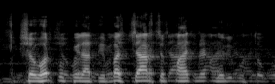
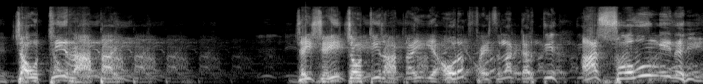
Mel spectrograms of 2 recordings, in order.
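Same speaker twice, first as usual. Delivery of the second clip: climactic proclamation; 13 semitones higher, 16 dB louder than usual. A narrator's reading. Storyteller announcing the fateful night, high and loud. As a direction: cry it out to the whole hall.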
